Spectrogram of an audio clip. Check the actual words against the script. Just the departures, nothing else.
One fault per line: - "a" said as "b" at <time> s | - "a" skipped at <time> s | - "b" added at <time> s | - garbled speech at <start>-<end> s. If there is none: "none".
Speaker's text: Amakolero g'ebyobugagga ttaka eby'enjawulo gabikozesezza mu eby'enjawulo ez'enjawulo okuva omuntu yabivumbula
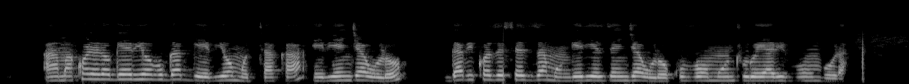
- "eby'omu" added at 2.1 s
- "eby'enjawulo" said as "ngeri" at 5.7 s
- "lwe" added at 7.5 s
